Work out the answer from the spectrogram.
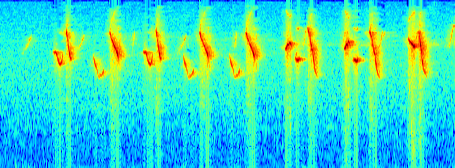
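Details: Canário-da-terra song from Brazil: high chirps mixed with short downward whistles, in quick couplets that grow louder. The phrase runs continuously for about four seconds.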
